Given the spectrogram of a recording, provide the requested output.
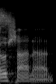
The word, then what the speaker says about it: Shoshana: Like Shoshana, not only is it spelled phonetically correct, like there's no like magical G in there that's like, you know what I mean? It's Like, very straightforward. It's Shoshana. That's spelled like how it's like it sounds how it's spelled.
